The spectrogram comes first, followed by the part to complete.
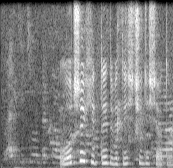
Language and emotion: Russian, neutral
